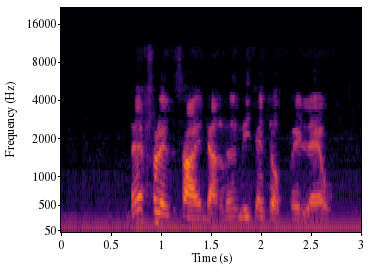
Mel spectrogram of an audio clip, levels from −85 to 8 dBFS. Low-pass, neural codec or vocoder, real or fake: 10.8 kHz; none; real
